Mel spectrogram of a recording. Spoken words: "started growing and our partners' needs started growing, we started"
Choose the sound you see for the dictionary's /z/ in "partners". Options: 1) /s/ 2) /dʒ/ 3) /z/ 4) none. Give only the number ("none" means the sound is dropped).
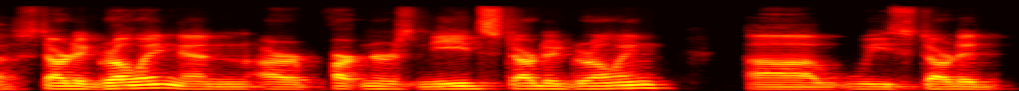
3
